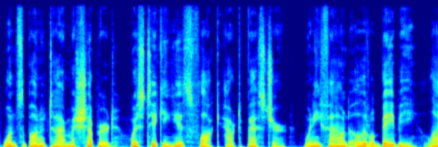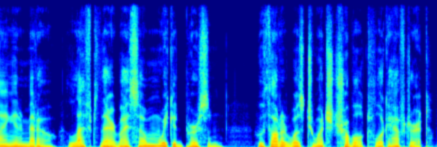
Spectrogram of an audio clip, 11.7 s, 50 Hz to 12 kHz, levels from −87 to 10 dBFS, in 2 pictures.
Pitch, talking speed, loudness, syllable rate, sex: 100 Hz, 205 wpm, -21 LUFS, 5.1 syllables/s, male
